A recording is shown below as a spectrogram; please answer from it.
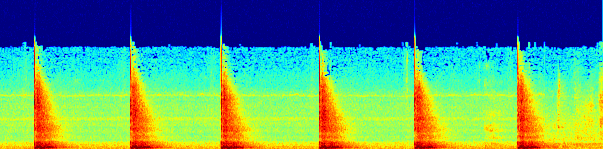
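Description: A medicine ball striking six times, sharp impacts at an even pace about two seconds apart, each followed by a short echo from a large hall.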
